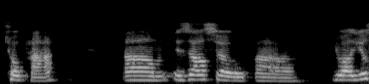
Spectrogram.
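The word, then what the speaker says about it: Taupō: couldn't feel them and towpath which is like hopple but they pronounced Topa is also you all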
